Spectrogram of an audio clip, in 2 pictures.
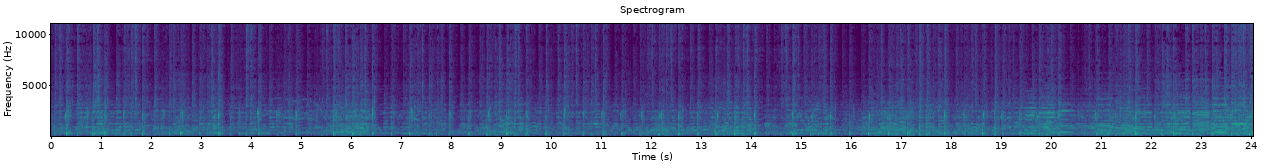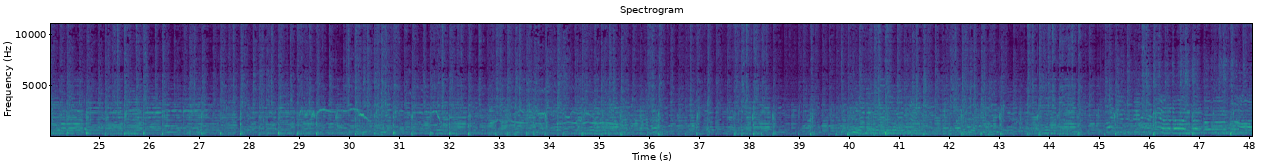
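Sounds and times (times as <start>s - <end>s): button accordion folk dance: 0.0s - 48.0s.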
